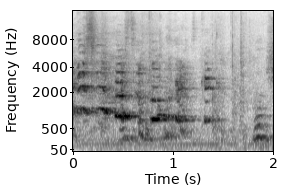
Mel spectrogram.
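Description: A woman's high-pitched, wordless vocal noise that slides down in pitch over the first second and dies away near the end.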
